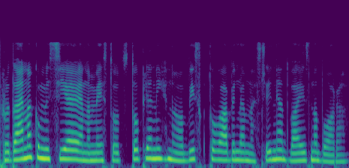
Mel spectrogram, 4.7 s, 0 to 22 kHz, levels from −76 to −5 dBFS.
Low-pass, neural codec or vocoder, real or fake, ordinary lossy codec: none; codec, 16 kHz, 2 kbps, FunCodec, trained on Chinese and English, 25 frames a second; fake; none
